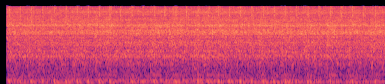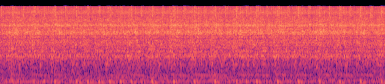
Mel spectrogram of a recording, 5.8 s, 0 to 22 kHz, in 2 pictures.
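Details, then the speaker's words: RS150 single-cylinder motorcycle at idle with a rough, busy clatter at about three beats a second ("klotok"); worn, faulty cam chain tensioner letting the chain rattle, before replacement with an original Honda Wave 125 tensioner. "So, today I want to change my tensioner Since my tensioner had a bit rough sounds Like you heard from the early video"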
